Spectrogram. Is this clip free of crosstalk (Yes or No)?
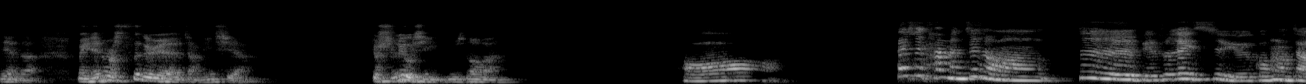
Yes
